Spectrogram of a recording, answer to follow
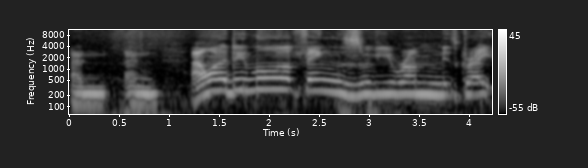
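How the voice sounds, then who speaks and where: This is a man's voice. He speaks with an English accent. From England. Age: 20s. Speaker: YouTube TV reviewer. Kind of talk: live stream chat. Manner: halting.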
